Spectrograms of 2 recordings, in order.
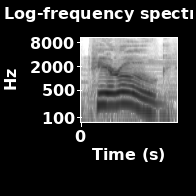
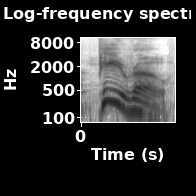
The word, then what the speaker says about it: pirogue: fact that a small swamp boat is not pronounced pirogue it's a Pierrot despite some 1,000 years of spelling the name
